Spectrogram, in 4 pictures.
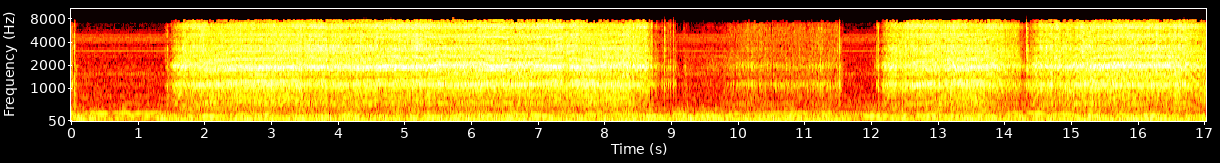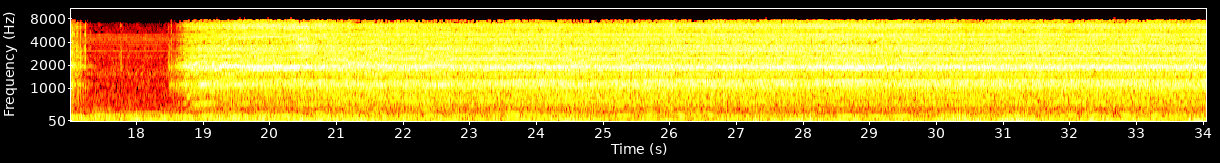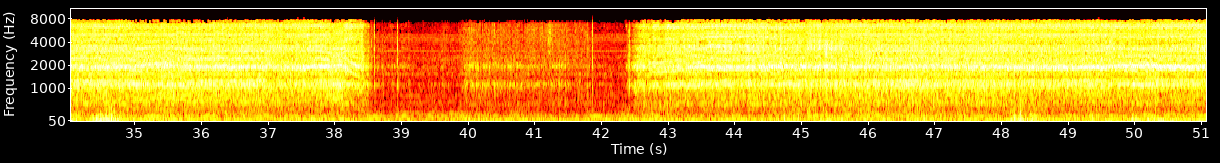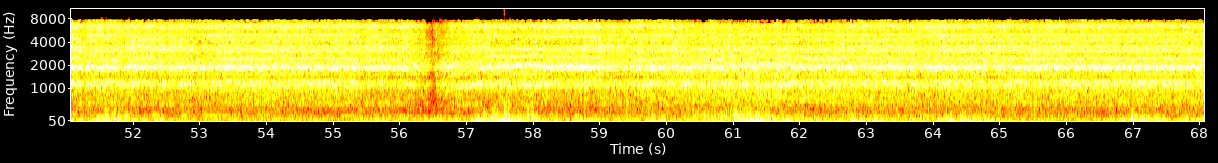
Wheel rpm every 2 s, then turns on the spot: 20, 160, 160, 160, 40, 10, 110, 90, 70, 80, 160, 160, 160, 160, 160, 160, 160, 160, 160, 30, 10, 100, 160, 160, 160, 160, 160, 160, 120, 160, 160, 160, 160, 160.
8-12 38-42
